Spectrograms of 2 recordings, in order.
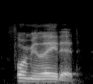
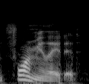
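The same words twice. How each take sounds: First: Formulated with the stress on the third syllable, for-mu-LA-ted; wrong stress imitated. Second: Formulated with the stress on the first syllable, FOR-mulated. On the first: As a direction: mimic the student: stress the "la" in formulated. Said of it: "So you're emphasizing the third syllable". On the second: Shown as a demonstration. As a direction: hit the "for" in formulated hard, the rest light. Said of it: "We wanna emphasize the first one".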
